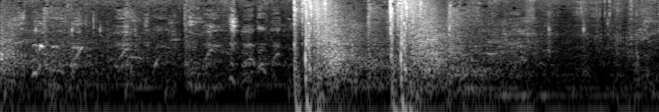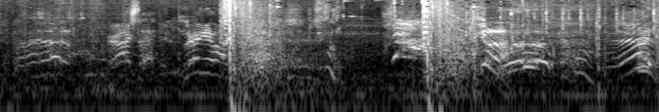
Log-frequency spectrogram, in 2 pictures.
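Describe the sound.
Gunfire in a video game: a few loud, sharp shot bursts break through a steady backdrop of game sound, with voices talking in between.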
